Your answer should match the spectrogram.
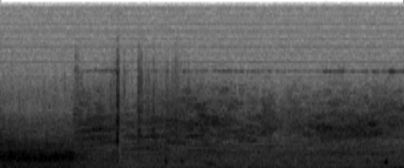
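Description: Steady rush of outdoor noise from passing highway traffic, a little louder for the first moment, with a couple of faint clicks about a second in.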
